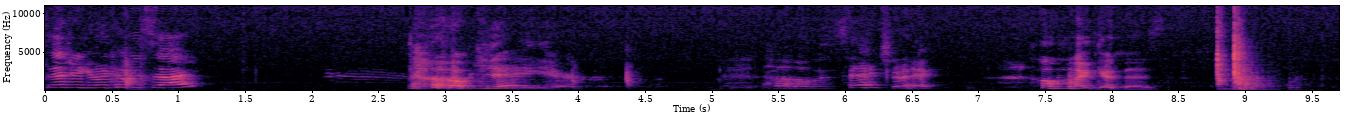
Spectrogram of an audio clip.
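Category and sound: animal, cat meowing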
